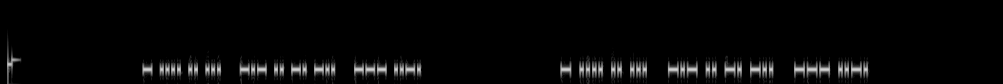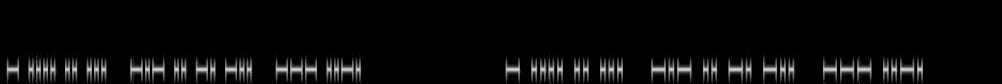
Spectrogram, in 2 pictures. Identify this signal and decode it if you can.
Morse code, heard as a keyed tone, about 33 wpm, 700 Hz. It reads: THIS KIND OF THIS KIND OF THIS KIND OF THIS KIND OF
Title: Speed-Racing - Sets of 3 Words 28wpm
